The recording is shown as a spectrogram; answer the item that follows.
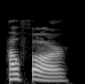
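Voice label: "how far", British English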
